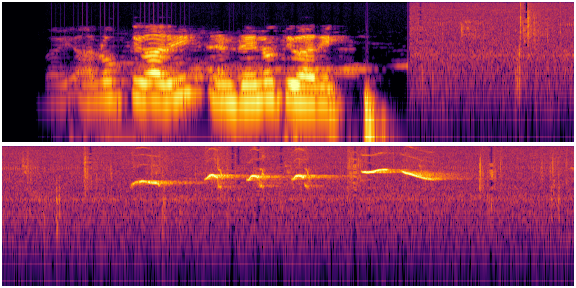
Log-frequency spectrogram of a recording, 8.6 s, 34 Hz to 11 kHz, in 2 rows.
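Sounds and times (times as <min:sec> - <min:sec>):
speech: 0:00.5 - 0:02.7
quiet background hiss: 0:03.0 - 0:08.5
grey-winged blackbird fluty whistled song: 0:05.2 - 0:07.7.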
